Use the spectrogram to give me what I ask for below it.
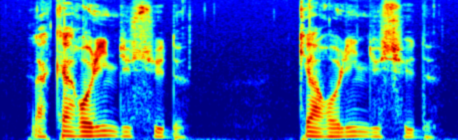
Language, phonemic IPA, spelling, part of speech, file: French, /ka.ʁɔ.lin dy syd/, Caroline du Sud, proper noun, Fr-Caroline du Sud.oga
- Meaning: South Carolina (a state of the United States)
